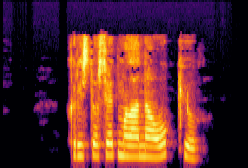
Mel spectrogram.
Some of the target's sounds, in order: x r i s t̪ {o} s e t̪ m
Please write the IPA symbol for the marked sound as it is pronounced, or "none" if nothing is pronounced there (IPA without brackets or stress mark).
o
